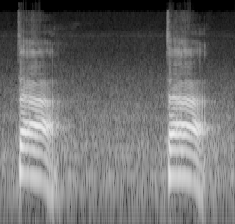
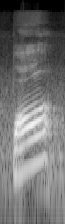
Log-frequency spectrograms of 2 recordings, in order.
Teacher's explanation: قا حروف مستعلیہ میں سے موٹا حرف ہے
